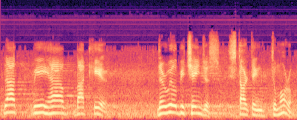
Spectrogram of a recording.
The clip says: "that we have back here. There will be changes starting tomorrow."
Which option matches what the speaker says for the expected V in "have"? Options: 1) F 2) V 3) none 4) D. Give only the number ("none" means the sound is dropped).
2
